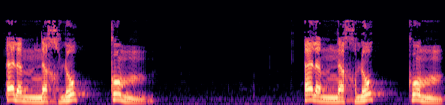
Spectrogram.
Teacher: قبل از اینکه کاف رو بگیم صدای مقداری درشت میشه، همون استعلای قافه · Term: ادغام ناقص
